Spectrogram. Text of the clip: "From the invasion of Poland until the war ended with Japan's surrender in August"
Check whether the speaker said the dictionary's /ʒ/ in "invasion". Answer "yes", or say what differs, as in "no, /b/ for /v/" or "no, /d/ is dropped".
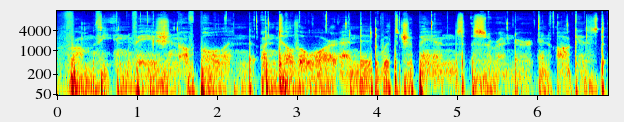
yes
